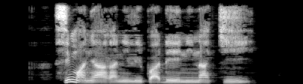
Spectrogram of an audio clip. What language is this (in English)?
Taita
